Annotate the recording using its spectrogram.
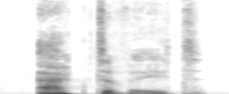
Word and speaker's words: activate: For words ending in A-T-E, stress the syllable that comes two syllables before the suffix. So for example, activate has three syllables. Activate. Count back two syllables from the suffix, and we find the stress on A. Investigate has four syllables. Investigate. Count back two syllables from the suffix A-T-E, and we find the stress on ve.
